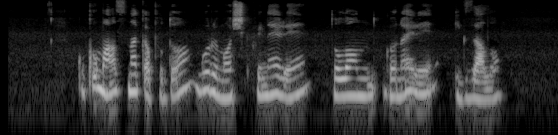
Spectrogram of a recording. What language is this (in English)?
Laz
